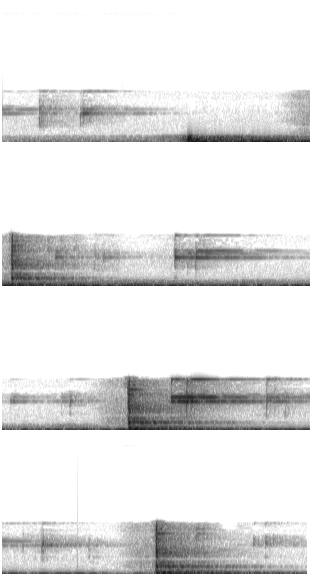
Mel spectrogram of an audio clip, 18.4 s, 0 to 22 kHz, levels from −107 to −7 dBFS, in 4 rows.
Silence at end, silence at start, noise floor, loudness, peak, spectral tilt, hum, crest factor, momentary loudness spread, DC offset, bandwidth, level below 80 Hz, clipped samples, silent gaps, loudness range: 0.05 s; 0.55 s; -56 dBFS; -32 LUFS; -6 dBFS; -13.5 dB/octave; none; 24 dB; 27 LU; under 0.1%; 1.8 kHz; -34 dBFS; under 0.1%; none; 16 LU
